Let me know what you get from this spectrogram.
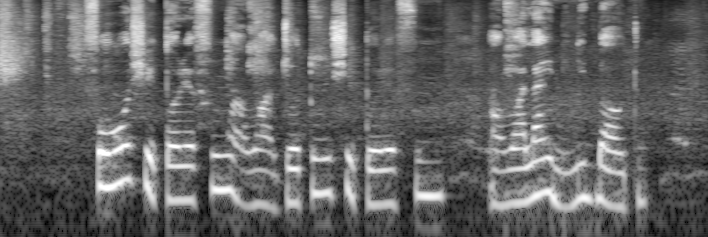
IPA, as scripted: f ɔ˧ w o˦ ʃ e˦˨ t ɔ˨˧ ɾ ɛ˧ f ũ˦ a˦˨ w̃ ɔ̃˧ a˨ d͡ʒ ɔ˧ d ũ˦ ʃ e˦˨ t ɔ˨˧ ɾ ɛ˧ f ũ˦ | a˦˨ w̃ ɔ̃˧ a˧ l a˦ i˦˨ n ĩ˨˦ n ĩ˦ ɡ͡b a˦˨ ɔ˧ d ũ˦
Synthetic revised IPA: f o˧ w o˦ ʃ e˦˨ t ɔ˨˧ ɾ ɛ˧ f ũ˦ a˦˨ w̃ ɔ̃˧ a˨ d͡ʒ ɔ˧ t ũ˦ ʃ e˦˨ t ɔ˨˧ ɾ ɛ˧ f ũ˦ | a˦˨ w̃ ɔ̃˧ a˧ l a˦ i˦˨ n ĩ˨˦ n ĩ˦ ɡ͡b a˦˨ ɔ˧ d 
